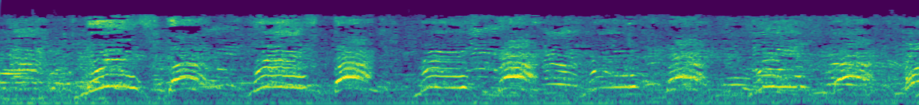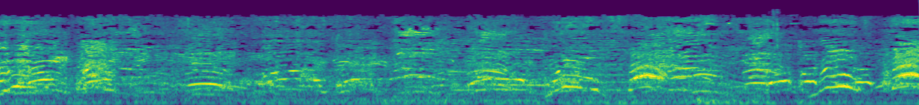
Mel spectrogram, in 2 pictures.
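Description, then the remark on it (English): A protest crowd in Portland yells in a dense, overlapping roar of raised voices, loud and unbroken for the whole stretch, with shouts rising and falling over the steady hubbub, as someone in a press jacket yells at the Portland police to back up. “It's somebody with a press jacket in Portland yelling at the Portland police to back up, and they're backing up.”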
